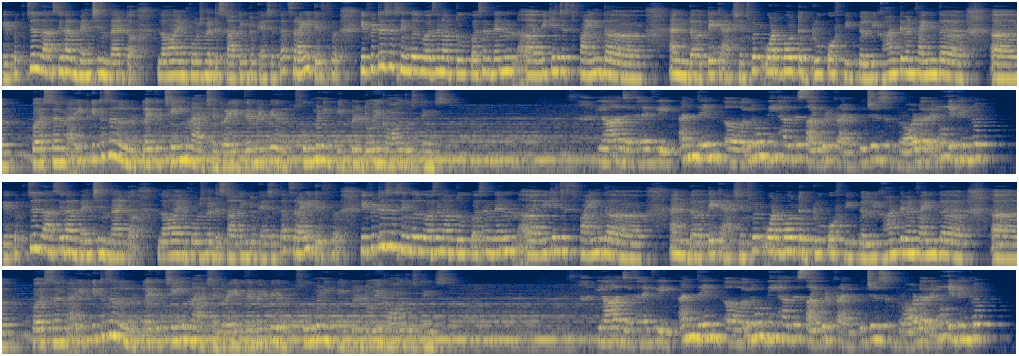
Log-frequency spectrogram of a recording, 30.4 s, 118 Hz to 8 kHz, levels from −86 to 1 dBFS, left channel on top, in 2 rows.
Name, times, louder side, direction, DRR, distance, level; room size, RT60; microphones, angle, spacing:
voice 1, 0.0-15.4 15.7-21.9, left 2 dB, 40° left, -1 dB, 0.3 m, -19 dB
sound 1, 15.3-24.5, right 1 dB, 80° right, 1.0 m, -27 dB
voice 2, 23.9-29.8, left 1 dB, 10° right, -8 dB, 1.3 m, -20 dB
2.9 x 2.5 x 3.1 m, 0.80 s
head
